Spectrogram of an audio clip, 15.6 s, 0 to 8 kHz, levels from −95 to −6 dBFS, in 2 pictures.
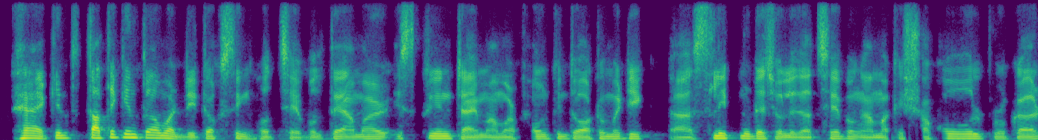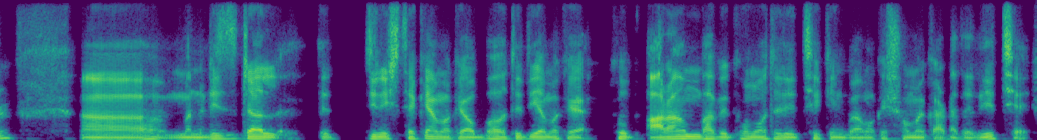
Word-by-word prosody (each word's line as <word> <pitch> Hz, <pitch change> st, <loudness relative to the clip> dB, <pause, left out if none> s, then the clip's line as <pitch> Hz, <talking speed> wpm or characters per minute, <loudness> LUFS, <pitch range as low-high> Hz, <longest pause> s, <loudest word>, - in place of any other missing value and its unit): হ্যাঁ, 140 Hz, -3 st, +7 dB
কিন্তু 140 Hz, 0 st, +2 dB
তাতে 150 Hz, +2 st, +8 dB
কিন্তু 175 Hz, -2 st, +5 dB
আমার 135 Hz, -3 st, +5 dB
detoxing 120 Hz, +4 st, 0 dB
হচ্ছে 100 Hz, -2 st, -2 dB
বলতে 95 Hz, +3 st, -4 dB
আমার 110 Hz, +1 st, 0 dB, 0.2 s
screen 125 Hz, -1 st, +2 dB
time 100 Hz, 0 st, +3 dB
আমার 95 Hz, 0 st, -2 dB
ফোন 105 Hz, -, -2 dB
কিন্তু 110 Hz, -2 st, -3 dB
automatic 115 Hz, +3 st, 0 dB, 0.3 s
আ -, -, -1 dB, 0.2 s
sleep 135 Hz, 0 st, +5 dB
mode 120 Hz, -2 st, +3 dB
এ -, -, +3 dB
চলে 95 Hz, -2 st, +2 dB
যাচ্ছে 85 Hz, -, 0 dB
এবং 105 Hz, -1 st, -3 dB
আমাকে 90 Hz, +2 st, -3 dB
সকল 125 Hz, +5 st, 0 dB
প্রকার 100 Hz, 0 st, 0 dB, 0.7 s
আ -, -, +4 dB, 0.7 s
মানে 90 Hz, 0 st, -2 dB
digital 100 Hz, +1 st, +2 dB, 0.4 s
জি-জিনিস 100 Hz, +1 st, -2 dB
থেকে 100 Hz, +2 st, -3 dB
আমাকে 95 Hz, 0 st, -3 dB
অব্যাহত 95 Hz, +1 st, -4 dB
দিয়ে 100 Hz, 0 st, +1 dB
আমাকে 95 Hz, 0 st, -5 dB, 0.3 s
খুব 105 Hz, -3 st, -2 dB, 0.2 s
আরামভাবে 100 Hz, 0 st, +2 dB
ঘুমাতে 100 Hz, 0 st, -4 dB
দিচ্ছে 90 Hz, +2 st, -3 dB
কিংবা 85 Hz, -2 st, -5 dB
আমাকে 80 Hz, 0 st, -8 dB
সময় 85 Hz, -1 st, -4 dB
কাটাতে 80 Hz, 0 st, -6 dB
দিচ্ছে। 100 Hz, +2 st, +1 dB
100 Hz, 165 wpm, -24 LUFS, 95-115 Hz, 0.7 s, তাতে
